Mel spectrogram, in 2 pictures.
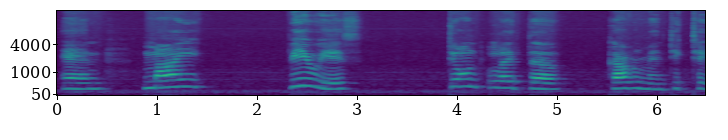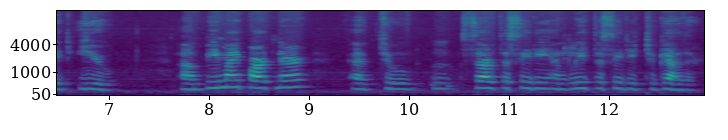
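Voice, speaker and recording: A woman with a Bangladeshi accent answers interview questions as a political candidate, speaking earnestly and a little haltingly. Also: fairly high pitch, a little mellow. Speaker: city council candidate being interviewed.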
